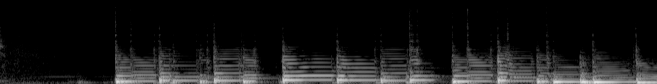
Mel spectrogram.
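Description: Double bass played pizzicato on Galli BSN 920 Bronze strings: a short lick of plucked notes in the middle register, starting about a second in, each note sharply attacked and decaying.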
